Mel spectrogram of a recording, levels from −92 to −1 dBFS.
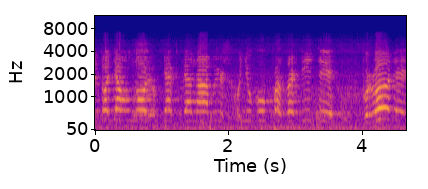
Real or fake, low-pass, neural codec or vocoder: real; 7.2 kHz; none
